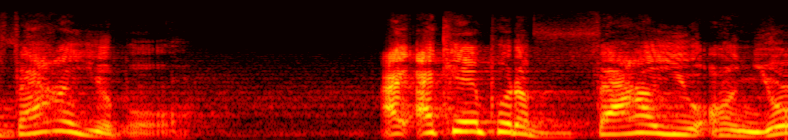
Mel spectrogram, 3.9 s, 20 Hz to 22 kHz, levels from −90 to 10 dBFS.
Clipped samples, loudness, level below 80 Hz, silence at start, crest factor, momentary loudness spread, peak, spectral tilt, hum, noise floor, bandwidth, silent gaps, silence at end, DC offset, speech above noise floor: under 0.1%; -24 LUFS; -72 dBFS; 0 s; 18 dB; 10 LU; -6 dBFS; -5 dB/octave; none; -59 dBFS; 13 kHz; none; 0 s; under 0.1%; 35 dB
